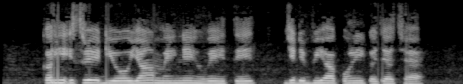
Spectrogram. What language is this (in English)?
Od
